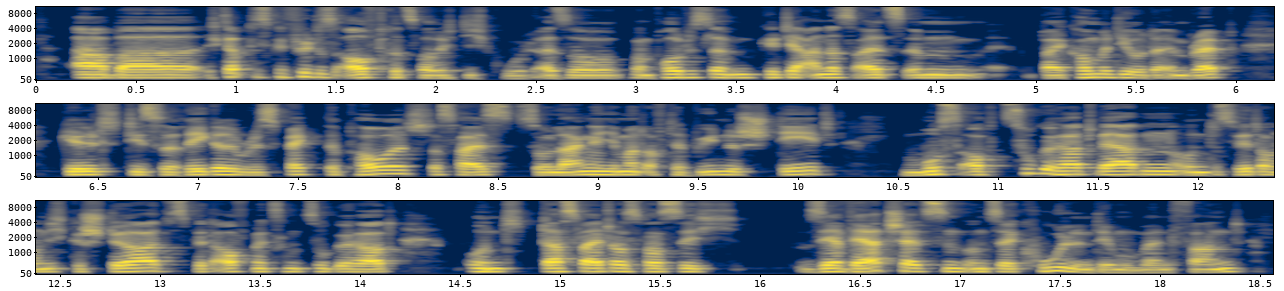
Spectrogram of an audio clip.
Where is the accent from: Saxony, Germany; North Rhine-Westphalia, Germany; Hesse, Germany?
North Rhine-Westphalia, Germany; Warstein; ich bin in Warstein aufgewachsen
